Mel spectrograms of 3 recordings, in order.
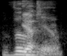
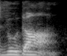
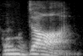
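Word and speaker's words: Vodou: gonna start with this Voodoo is absolutely incorrect way to pronounce the religion of the Haitian people the correct spelling and the correct well the correct saying is vodon and it's spelled vou o d n and yep voudon okay I don't know where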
